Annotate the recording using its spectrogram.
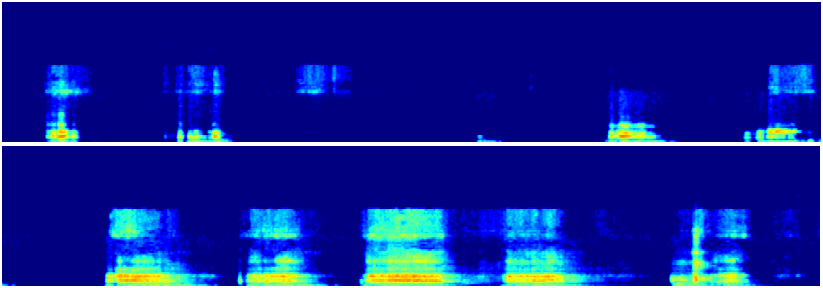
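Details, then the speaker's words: Well-grown infant lying comfortably at home, not in acute respiratory distress, with abdominal breathing and a hoarse voice; repeated harsh, voiced noises with breathing, inspiratory stridor, shown as an exam video-station case. "I could appreciate the child has U um abdominal breathing and he has is uh what it sounds like inspiratory Strider right now with heness of the voice okay"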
